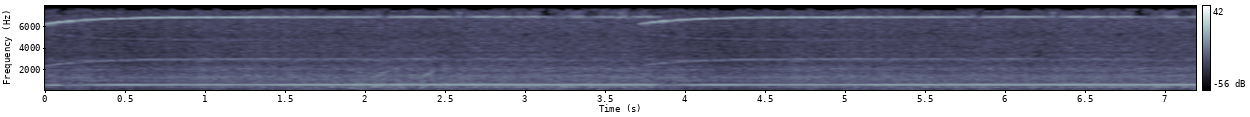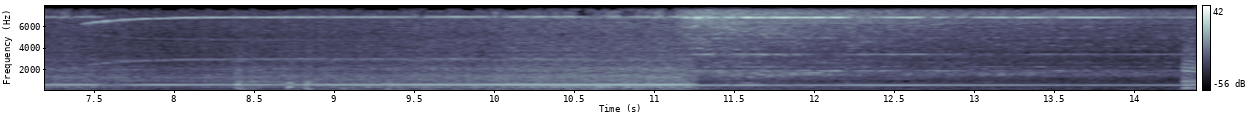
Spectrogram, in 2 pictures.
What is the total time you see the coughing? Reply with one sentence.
The coughing can be heard for 2 seconds in total.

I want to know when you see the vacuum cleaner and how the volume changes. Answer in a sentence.
The vacuum cleaner can be heard from 0.0 to 14.3 s, getting louder.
